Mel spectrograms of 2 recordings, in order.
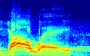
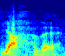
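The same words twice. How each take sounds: First: The name is pronounced in an American way. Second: The name is pronounced in a non-American way. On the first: The speaker calls it wrong. "Americans say Yahweh" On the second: The speaker calls it right. "but it's Yahweh"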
